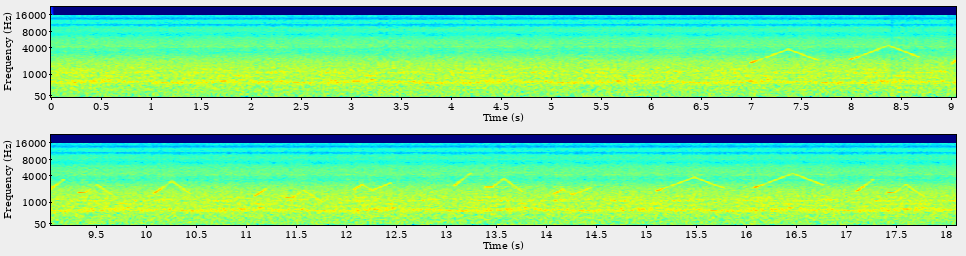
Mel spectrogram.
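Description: A large crowd roars steadily in an arena.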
